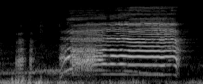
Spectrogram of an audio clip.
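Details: Male pet cockatoo outdoors in warm sun on the day after Thanksgiving, displaying and screaming loudly: one sustained, harsh, harmonic-rich scream held for about a second, preceded by softer notes, with a person talking afterward.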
